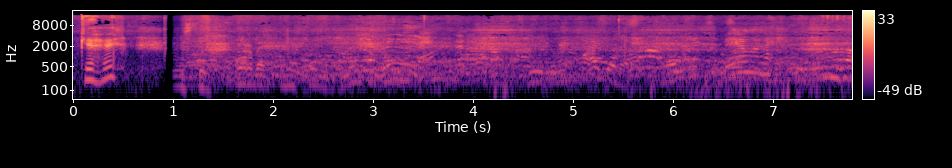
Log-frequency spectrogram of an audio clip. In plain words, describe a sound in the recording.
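A crowd of men and women chatter at a distance outdoors.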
